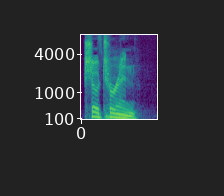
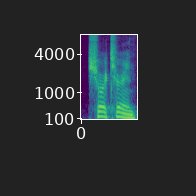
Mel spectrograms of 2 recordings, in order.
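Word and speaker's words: Shu-Torun: I can't pronounce it. – Shoturin. – Shoturin, thank you.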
